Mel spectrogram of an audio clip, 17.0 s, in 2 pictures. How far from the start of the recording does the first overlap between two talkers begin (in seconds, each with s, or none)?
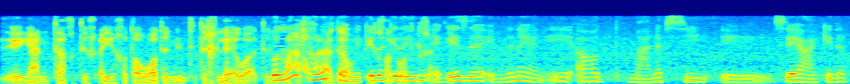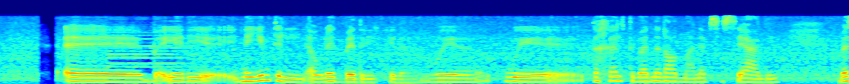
2.7 s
